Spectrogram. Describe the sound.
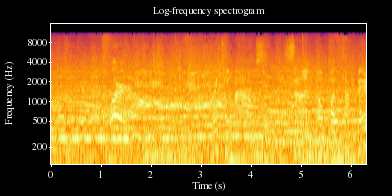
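Racing cars screech and skid in a Burnout driving video game: several sharp tire squeals sweep over a steady engine drone, at a moderate level throughout.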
